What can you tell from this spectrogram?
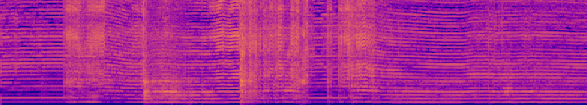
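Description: Homemade cordless hand drill's small DC motor running with a steady high whine. About a second in, the bit starts cutting into material, adding scraping noise, and the motor's pitch dips several times under the load. About five seconds in it runs free and steady again.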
